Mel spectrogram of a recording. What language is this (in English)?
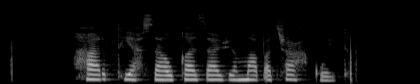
Abkhazian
